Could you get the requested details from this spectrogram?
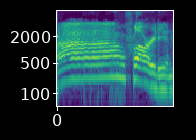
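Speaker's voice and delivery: put-on American accent. Joking with co-hosts about accents, saying where he's from in an American accent. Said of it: "That's my American accent".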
